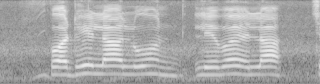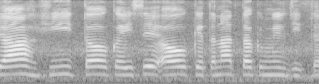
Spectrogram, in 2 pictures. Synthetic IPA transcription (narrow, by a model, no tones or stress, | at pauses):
pəɖ̤ʱelalonlebəla | t͡ʃaɦɦit̪əkəɪseaket̪nat̪əkmild͡ʒit̪ɛ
